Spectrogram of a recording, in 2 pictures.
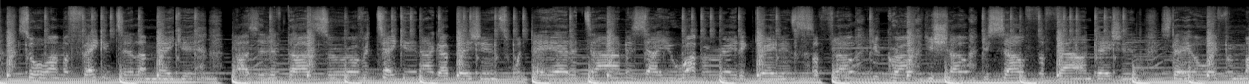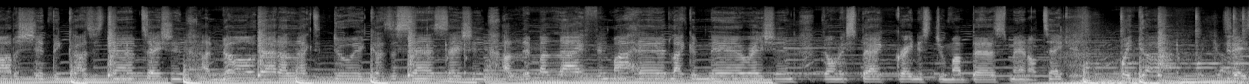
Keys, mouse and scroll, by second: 5.2-7.0 typing.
